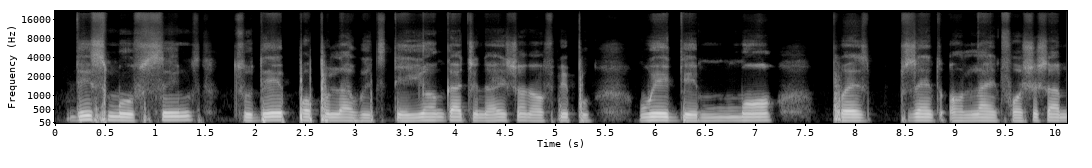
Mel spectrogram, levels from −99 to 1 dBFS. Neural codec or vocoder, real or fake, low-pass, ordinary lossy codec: autoencoder, 48 kHz, 128 numbers a frame, DAC-VAE, trained on Japanese speech; fake; none; none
